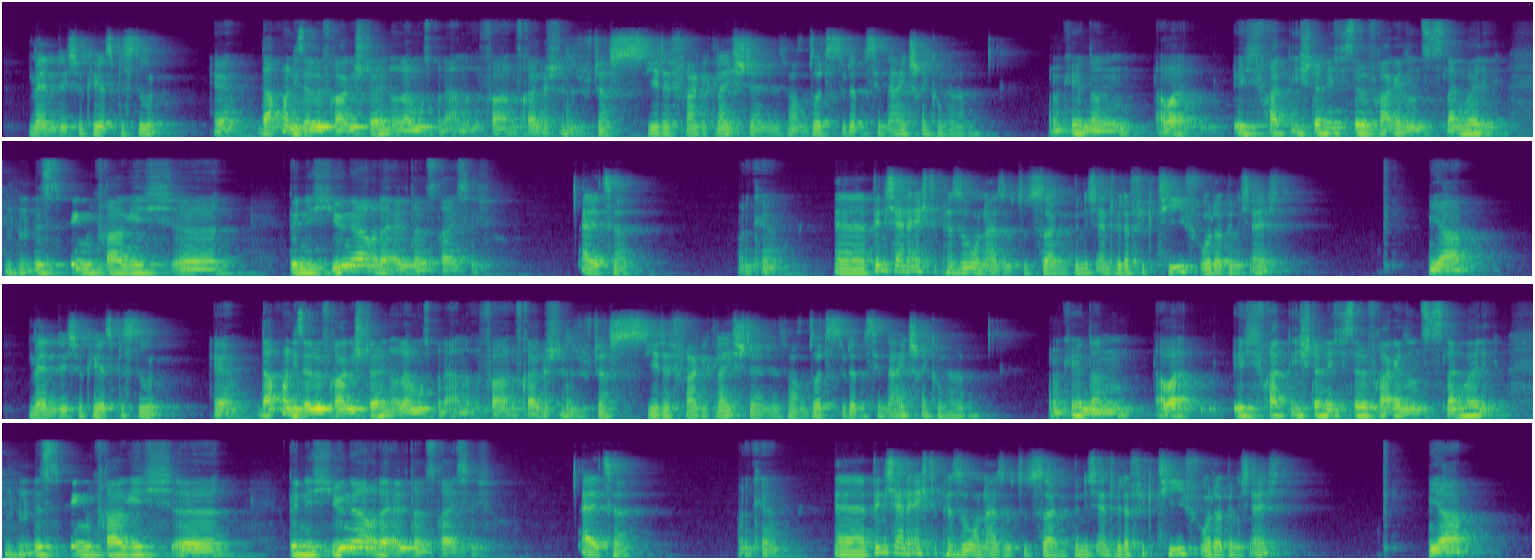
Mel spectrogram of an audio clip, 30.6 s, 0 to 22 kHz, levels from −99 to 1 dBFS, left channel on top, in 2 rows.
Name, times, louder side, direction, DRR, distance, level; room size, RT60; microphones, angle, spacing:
voice 1, 0.3-1.6 5.3-9.8 15.3-15.6 21.1-21.6 23.6-28.1, right 1 dB, 10° right, 3 dB, 0.5 m, -24 dB
voice 2, 2.1-5.7 10.5-15.3 15.6-17.5 18.2-20.2 22.7-23.1 29.6-29.9, right 2 dB, 45° right, 6 dB, 1.2 m, -20 dB
13.5 x 7.4 x 5.7 m, 0.80 s
head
